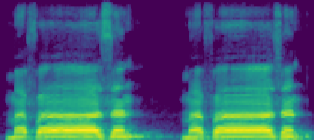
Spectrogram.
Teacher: مفازن، مفازن، آگے میم باریک فا باریک، الف سے پہلے باریک حرف الف کو باریک پڑھا جائے گا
